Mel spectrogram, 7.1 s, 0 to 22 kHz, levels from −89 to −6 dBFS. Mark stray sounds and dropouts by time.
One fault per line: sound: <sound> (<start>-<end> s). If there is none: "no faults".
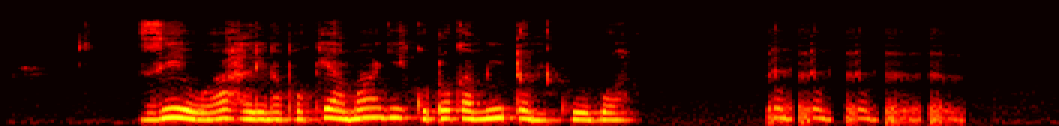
sound: laugh (5.1-6.4 s)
